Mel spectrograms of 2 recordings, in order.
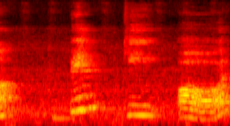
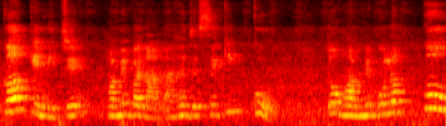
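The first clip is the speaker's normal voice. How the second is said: normal talking voice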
